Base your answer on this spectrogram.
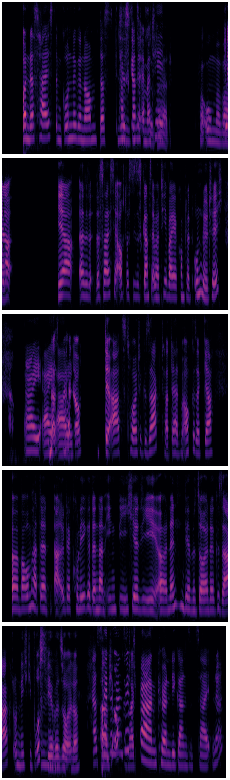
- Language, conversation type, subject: German, unstructured, Findest du, dass das Schulsystem dich ausreichend auf das Leben vorbereitet?
- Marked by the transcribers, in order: unintelligible speech; other background noise; tapping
